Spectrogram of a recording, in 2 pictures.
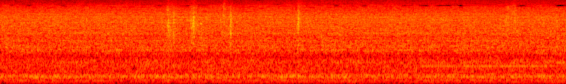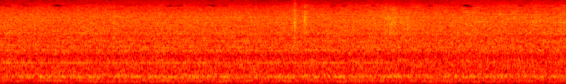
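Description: Steady drone of a stationary police patrol car running, engine and air-conditioning fan, heard through its dashcam microphone, with a few faint ticks.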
